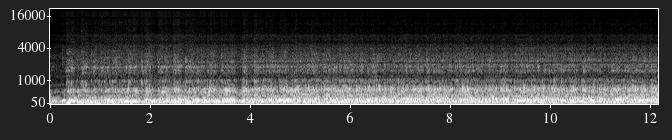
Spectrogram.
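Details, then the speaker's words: 94 Caprice, stock 5.3 LS swap on a Holley Terminator X MAX, first start: a loud, steady, slightly fast idle with a deep even drone. Air-fuel is 9.6 against a 13.8-14.2 target, plug-flooding rich, likely from excessive fuel pressure; a regulator is planned. "right now it's at nine six so it's definitely like flood your plugs out rich"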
